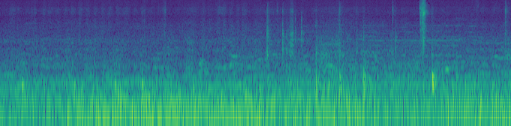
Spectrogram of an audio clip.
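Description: Steady low room rumble with faint background music, a few light clicks, and one short hiss about eight and a half seconds in.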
